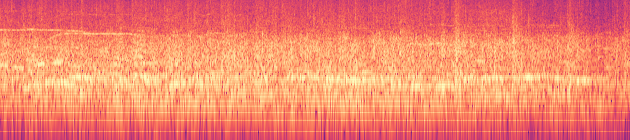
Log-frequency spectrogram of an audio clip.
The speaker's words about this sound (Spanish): Tremenda recepción y aplausos más que merecidos para esta bellísima obra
